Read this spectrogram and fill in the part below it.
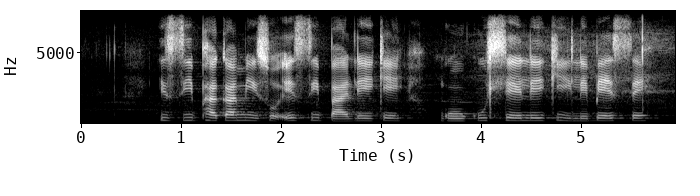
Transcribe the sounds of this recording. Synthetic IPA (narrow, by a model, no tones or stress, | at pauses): isipʰak̬ʼamisɔʔesib̥ʱalɛk̬ʼɛŋɡʱok̬ʼuɬɛlek̬ʼilɛɓɛːsɛ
